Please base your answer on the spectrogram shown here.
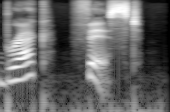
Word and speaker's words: breakfast: Breakfast, not breakfast. Say break-fist.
